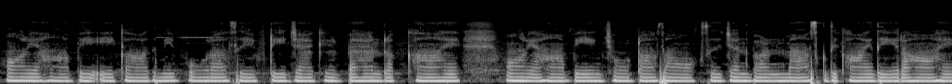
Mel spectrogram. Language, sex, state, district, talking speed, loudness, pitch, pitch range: Hindi, female, Chandigarh, Chandigarh, 145 wpm, -18 LUFS, 165 Hz, 160-170 Hz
